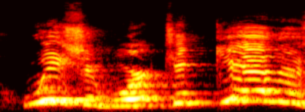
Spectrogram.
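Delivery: high and loud with a laugh; laughing suggestion. A narrator's reading. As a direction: laugh as you offer to team up. Clayton proposing teamwork.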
